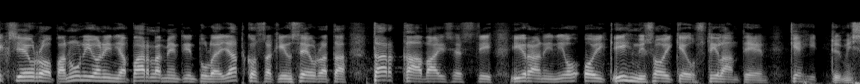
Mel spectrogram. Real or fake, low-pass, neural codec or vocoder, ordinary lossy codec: fake; 7.2 kHz; autoencoder, 48 kHz, 128 numbers a frame, DAC-VAE, trained on Japanese speech; none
